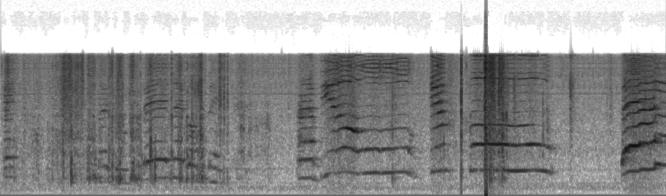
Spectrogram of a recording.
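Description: A young girl singing a made-up song to herself, in phrases with long held notes. Two sharp knocks come a little before the end of one held note, about six seconds in.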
